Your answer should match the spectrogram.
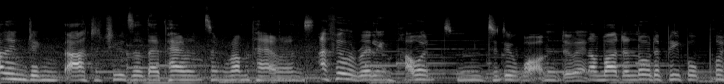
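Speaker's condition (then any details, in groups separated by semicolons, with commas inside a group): Cerebral palsy; sometimes slurred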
